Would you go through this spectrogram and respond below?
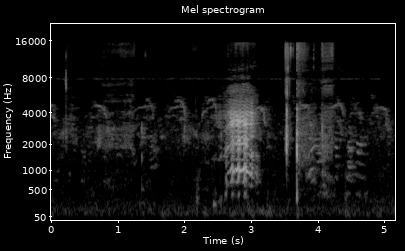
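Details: A single loud quavering bleat from a goat that was caught and slaughtered, followed by two sharp clicks and quiet background murmuring.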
